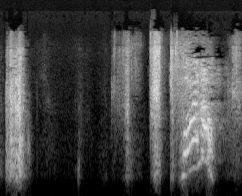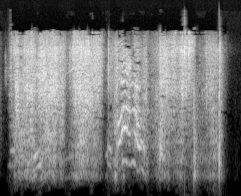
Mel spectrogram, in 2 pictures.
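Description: People's voices shrieking and yelling loudly, the sound distorted and clipped. A short burst comes right at the start, then long shrieks with high rising-and-falling pitch from about two seconds in.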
